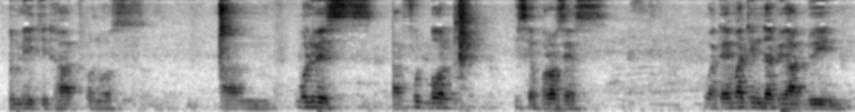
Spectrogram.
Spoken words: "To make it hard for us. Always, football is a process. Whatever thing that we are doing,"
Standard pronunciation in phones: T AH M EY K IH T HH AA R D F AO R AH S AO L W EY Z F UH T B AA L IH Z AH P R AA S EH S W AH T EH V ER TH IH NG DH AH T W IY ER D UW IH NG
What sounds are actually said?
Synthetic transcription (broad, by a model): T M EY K IH T HH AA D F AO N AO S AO L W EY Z F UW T B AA L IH S AH P R AA S EH S W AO T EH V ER T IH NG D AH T W IY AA D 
